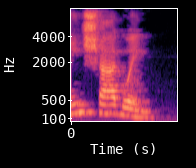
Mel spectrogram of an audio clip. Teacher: Semivogal, vogal no meio, só que esse M tem som de I. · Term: tritongo nasal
